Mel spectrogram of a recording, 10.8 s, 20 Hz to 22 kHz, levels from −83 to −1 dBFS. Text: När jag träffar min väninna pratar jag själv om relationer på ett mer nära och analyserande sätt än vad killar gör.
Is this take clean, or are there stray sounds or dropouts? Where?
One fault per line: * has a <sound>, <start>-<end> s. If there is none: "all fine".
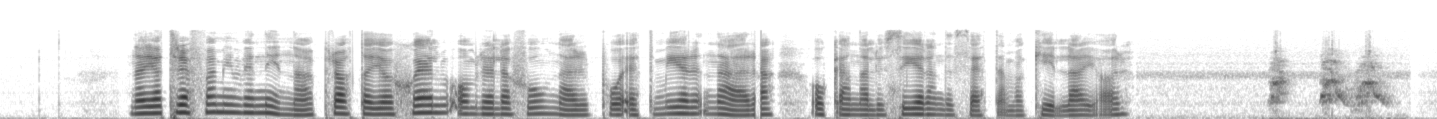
* has a dropout, 5.7-5.7 s
* has a bark, 9.5-10.6 s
